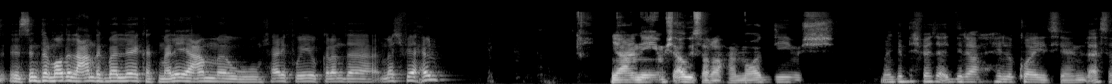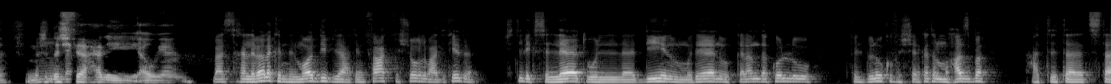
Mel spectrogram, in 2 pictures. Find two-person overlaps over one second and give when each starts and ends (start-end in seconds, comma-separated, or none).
none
